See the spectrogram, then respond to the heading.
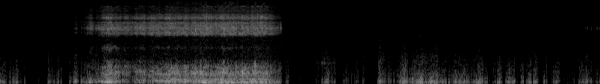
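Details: Snoring from the owner's sleeping husband: one long, loud, rasping snore on breathing in, followed by quieter, rustling breaths.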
